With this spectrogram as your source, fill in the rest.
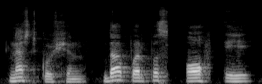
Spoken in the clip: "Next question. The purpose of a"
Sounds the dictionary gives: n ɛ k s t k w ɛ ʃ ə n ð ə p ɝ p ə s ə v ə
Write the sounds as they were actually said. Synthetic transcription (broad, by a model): n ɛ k s t k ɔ ʃ ə n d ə p ɝ p ə s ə p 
